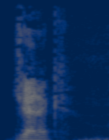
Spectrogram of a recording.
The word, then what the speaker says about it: Janik: Our first recipient this evening is Rich Janik. Am I pronouncing that correct? Janik?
